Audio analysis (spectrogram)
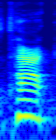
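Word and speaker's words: Taq: that as t aq and so we just say that it's tech and if you ask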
